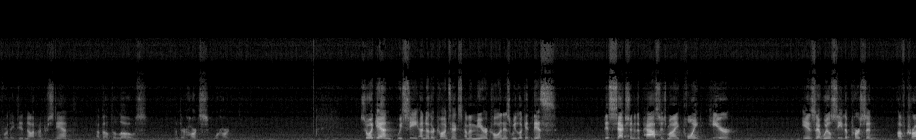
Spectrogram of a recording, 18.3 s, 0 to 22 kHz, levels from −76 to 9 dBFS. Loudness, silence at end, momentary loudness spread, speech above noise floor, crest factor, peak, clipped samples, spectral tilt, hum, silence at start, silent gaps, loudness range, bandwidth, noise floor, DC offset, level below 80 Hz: -27 LUFS; 0 s; 22 LU; 24 dB; 26 dB; -4 dBFS; under 0.1%; -1 dB/octave; none; 0 s; none; 16 LU; 16 kHz; -53 dBFS; under 0.1%; -56 dBFS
